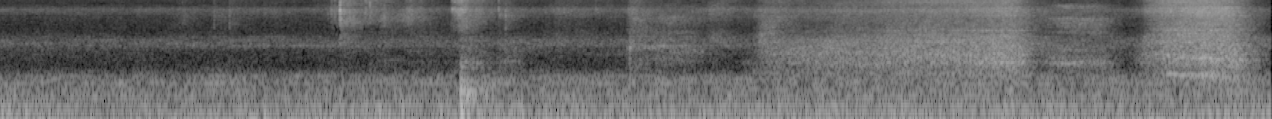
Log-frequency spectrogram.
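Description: A person blowing puffs of breath from close range onto wet acrylic paint to push it across the canvas: a soft hiss building over the second half, then a stronger puff near the end. A small click about two seconds in.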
